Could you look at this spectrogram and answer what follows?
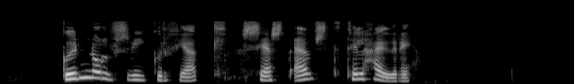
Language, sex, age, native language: Icelandic, female, 30-39, Icelandic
